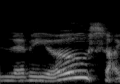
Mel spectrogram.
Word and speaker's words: Leviosa: to say it uh you have to say Leviosa you can't say Olivia saw because if you you don't mangle the Latin properly it doesn't work and we and we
